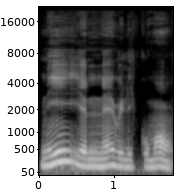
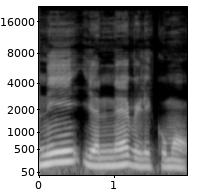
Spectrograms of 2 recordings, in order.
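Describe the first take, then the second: No difference in how they are said.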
